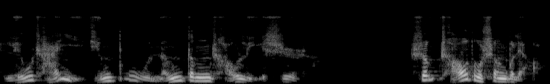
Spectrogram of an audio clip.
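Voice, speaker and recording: Dramatic male storyteller with a husky voice. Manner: dramatic, exclamatory, with lots of pitch swings. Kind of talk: traditional Chinese storytelling.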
